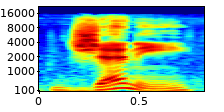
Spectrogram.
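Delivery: ordinary talk, nothing marked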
